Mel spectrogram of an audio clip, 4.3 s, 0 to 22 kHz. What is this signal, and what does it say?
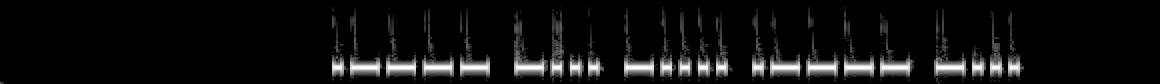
Morse code, heard as a keyed tone, about 34 wpm, 700 Hz. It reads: 1B61B
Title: Five Challenging Letter-Number Combinations 35wpm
